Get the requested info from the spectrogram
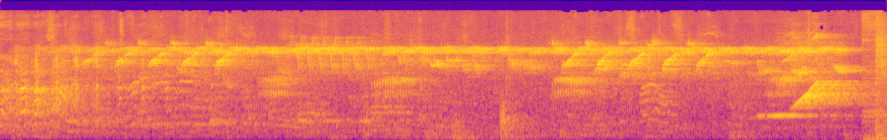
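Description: Recorded frog croaks and insect chirps, many short repeated calls, opening a children's song about eating bugs. Near the end a rising sweep leads into the song's band music.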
